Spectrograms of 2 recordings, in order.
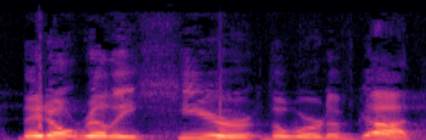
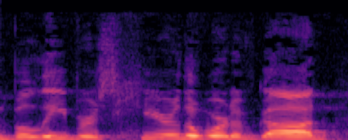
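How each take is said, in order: First: "hear" leaned on and set apart; stress on HEAR. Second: Said in the usual way. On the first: Shown as a demonstration. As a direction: punch "hear" to mean truly hearing. Contrasts hearing with really hearing.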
